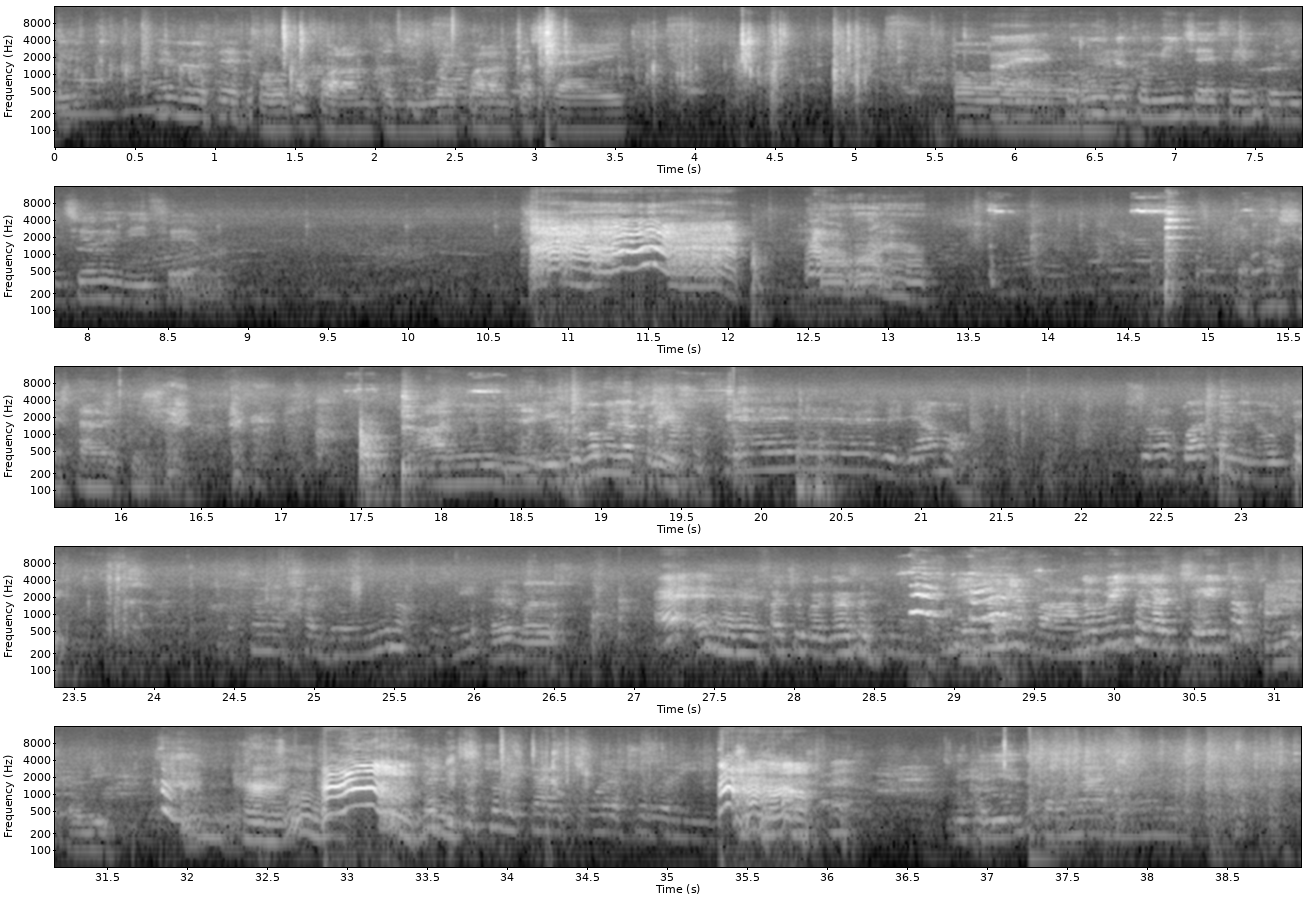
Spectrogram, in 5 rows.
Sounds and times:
Dog: 0:28.7 - 0:29.7, 0:30.9 - 0:33.5, 0:35.3 - 0:37.2.

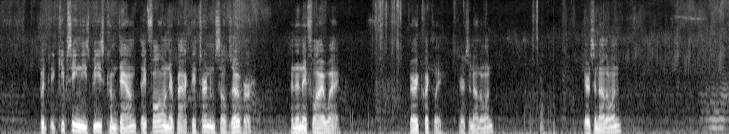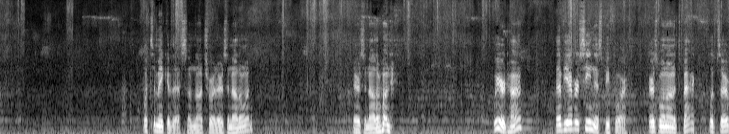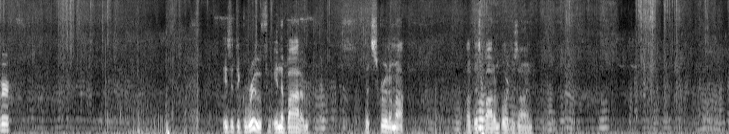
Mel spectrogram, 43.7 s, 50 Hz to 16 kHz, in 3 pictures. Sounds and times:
Bee, wasp, etc.: 0:00.0 - 0:43.7
Fly, housefly: 0:00.0 - 0:43.7.

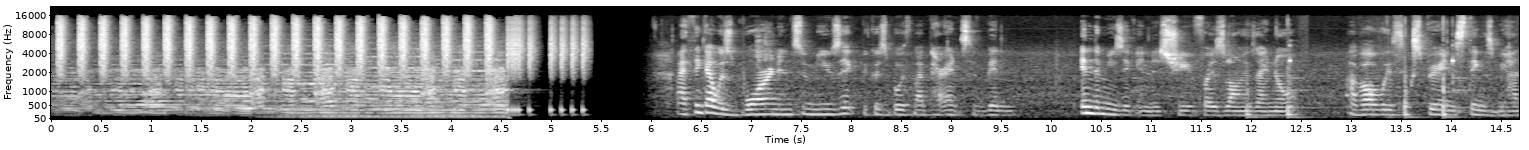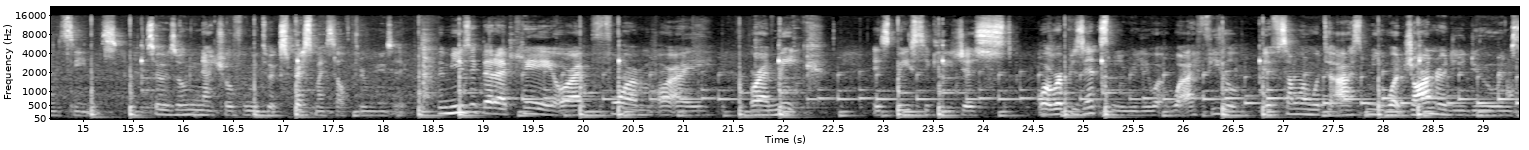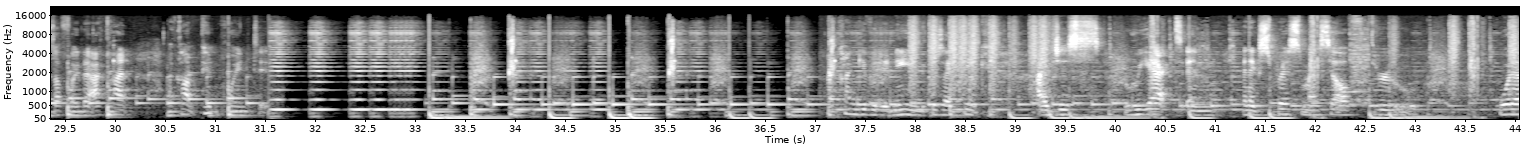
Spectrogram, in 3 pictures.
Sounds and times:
Music: 0:00.0 - 0:05.4, 0:13.4 - 0:44.0
Speech: 0:06.3 - 0:09.7, 0:10.3 - 0:31.6, 0:37.2 - 0:43.0, 0:43.8 - 0:44.0.

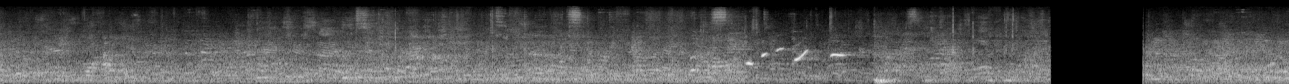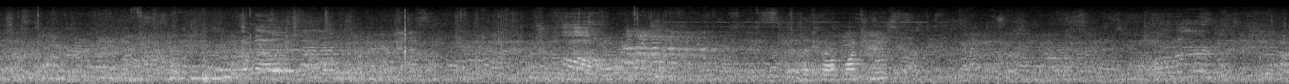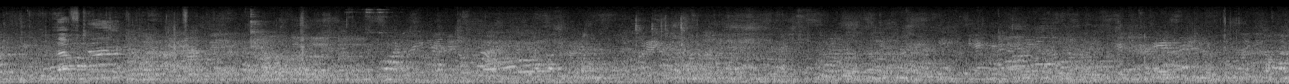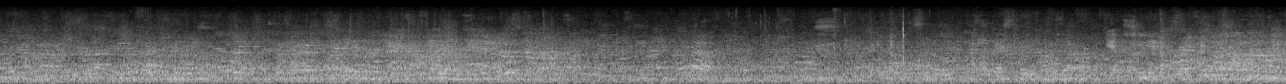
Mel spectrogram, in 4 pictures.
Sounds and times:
Speech: 0:00.0 - 0:10.5, 0:11.4 - 0:51.5
Inside, public space: 0:00.0 - 0:10.6, 0:11.4 - 0:51.5.

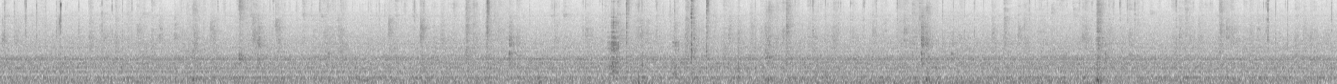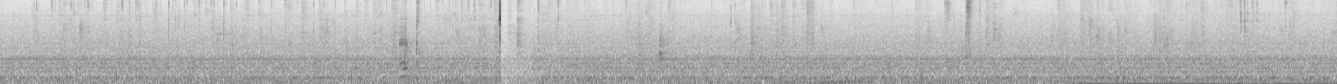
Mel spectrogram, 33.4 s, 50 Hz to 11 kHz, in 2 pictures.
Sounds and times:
Patter: 0:00.0 - 0:33.4.

